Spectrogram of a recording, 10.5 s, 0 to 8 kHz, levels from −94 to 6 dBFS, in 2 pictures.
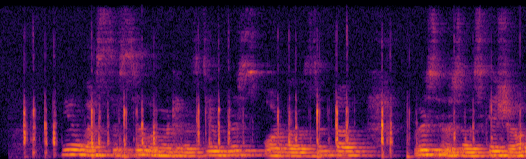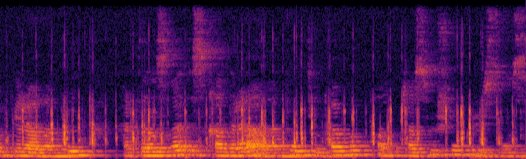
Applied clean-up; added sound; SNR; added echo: none; Computer keyboard; 10 dB; reverberation time 0.6 s.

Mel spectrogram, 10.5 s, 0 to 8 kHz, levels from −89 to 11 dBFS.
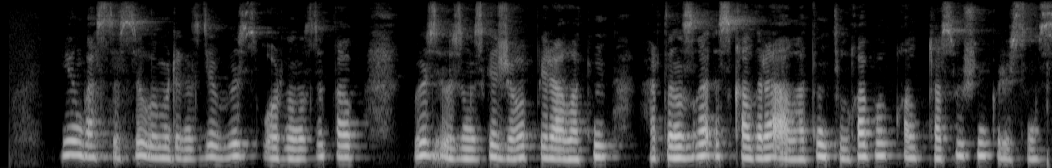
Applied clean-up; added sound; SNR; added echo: none; none; none; none.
